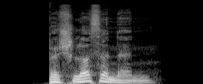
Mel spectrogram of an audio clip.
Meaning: inflection of beschlossen: 1. strong genitive masculine/neuter singular 2. weak/mixed genitive/dative all-gender singular 3. strong/weak/mixed accusative masculine singular 4. strong dative plural
- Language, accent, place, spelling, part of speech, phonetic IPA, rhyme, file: German, Germany, Berlin, beschlossenen, adjective, [bəˈʃlɔsənən], -ɔsənən, De-beschlossenen.ogg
